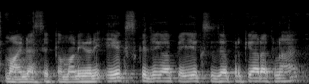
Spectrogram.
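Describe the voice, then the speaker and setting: A man's voice: mid-range voice, fairly even intonation, brisk, dark tone. A man teaching a math lesson for board exams, asking questions and answering them himself, repeating key terms and calling students pet names. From Bihar, India. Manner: affectionate, calls students "my rasgulla". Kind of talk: exam-prep math lesson.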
